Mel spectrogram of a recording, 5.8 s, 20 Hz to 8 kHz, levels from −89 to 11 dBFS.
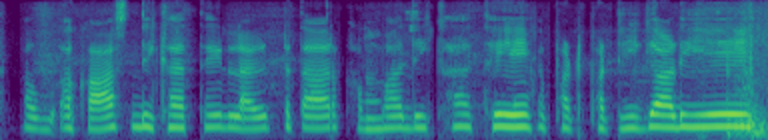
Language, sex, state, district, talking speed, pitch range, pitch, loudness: Hindi, female, Chhattisgarh, Kabirdham, 125 wpm, 200-220 Hz, 210 Hz, -18 LUFS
